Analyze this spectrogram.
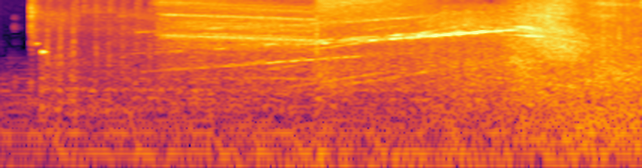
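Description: A spaceship engine whines, rising in pitch as it takes off.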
